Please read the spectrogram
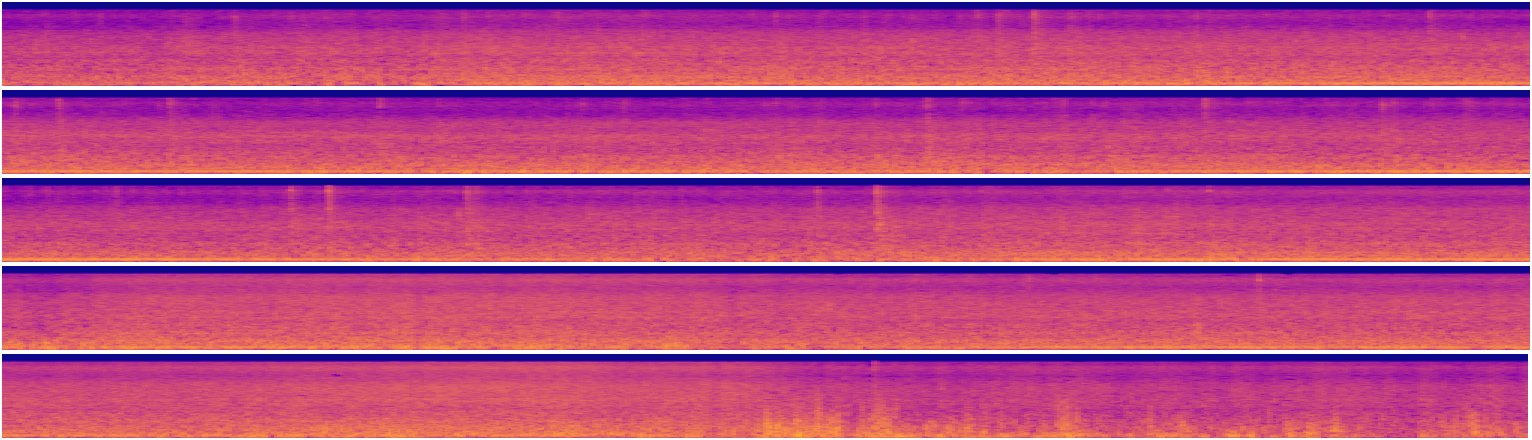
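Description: Hurricane wind gusting through trees, buffeting the phone's microphone with a heavy rumble. A stronger hissing gust rises about two-thirds of the way through, and a few sharp knocks come near the end.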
